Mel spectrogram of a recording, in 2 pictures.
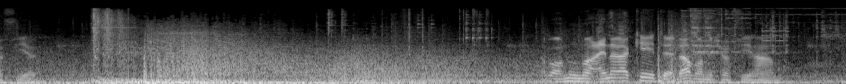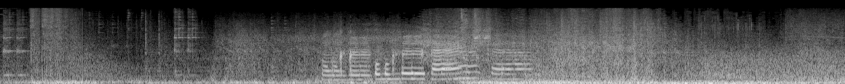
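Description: Explosions boom with a deep, lingering rumble.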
